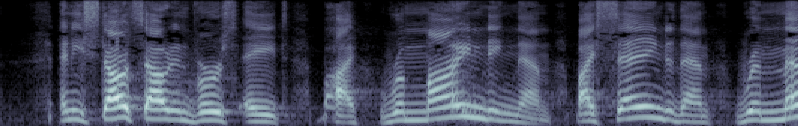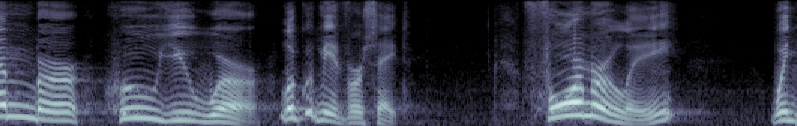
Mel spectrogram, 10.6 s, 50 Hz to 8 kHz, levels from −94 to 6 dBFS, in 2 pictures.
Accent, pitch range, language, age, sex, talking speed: American, 165-230 Hz, English, 40-59, male, 145 wpm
